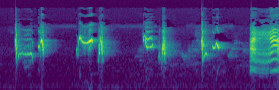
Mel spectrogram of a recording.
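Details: Cendet, or long-tailed shrike, giving master song with fill-ins: paired high twisting whistles in short bursts separated by brief pauses, closing with a loud, rasping, nasal squawk.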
